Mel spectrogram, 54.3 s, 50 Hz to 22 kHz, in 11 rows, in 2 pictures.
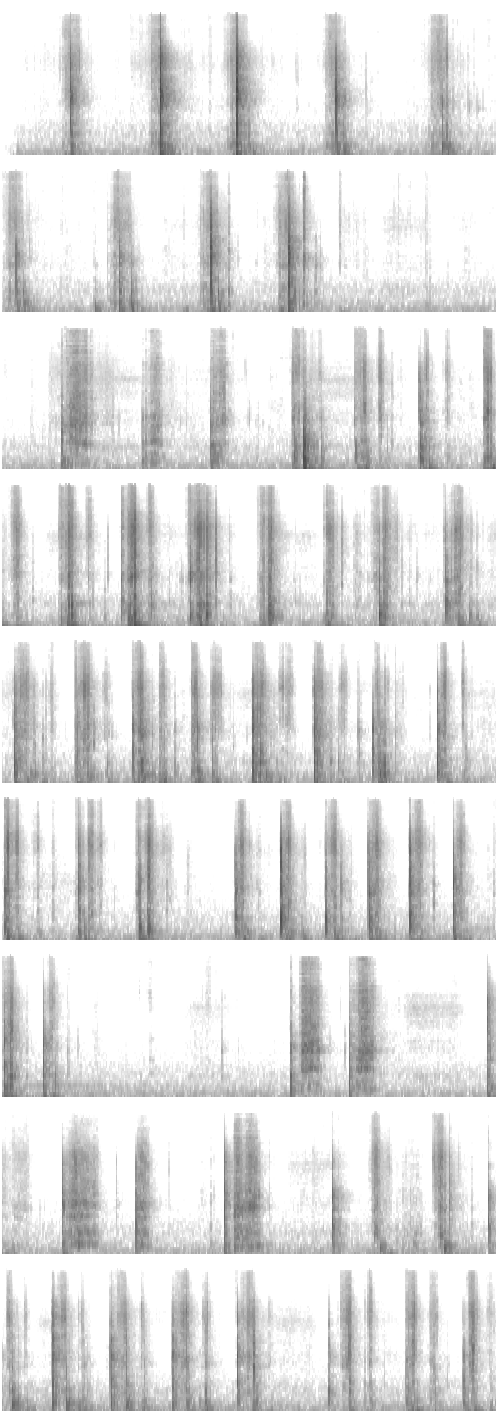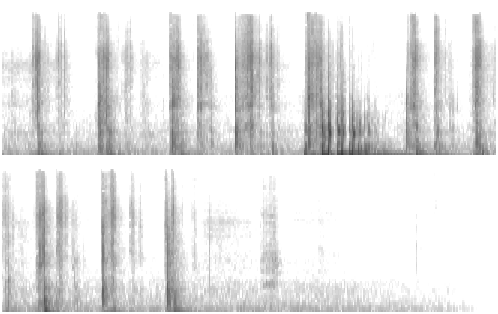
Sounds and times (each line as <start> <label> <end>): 0.5 crunch of dicing an onion 8.5
10.4 crunch of dicing an onion 30.4
34.5 crunch of dicing an onion 51.5
47.5 hit the recorder with my knife 48.6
